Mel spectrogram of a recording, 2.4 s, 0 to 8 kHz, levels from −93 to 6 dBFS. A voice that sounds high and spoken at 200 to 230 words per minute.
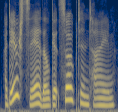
Yes: high, 240 Hz; fast, 205 wpm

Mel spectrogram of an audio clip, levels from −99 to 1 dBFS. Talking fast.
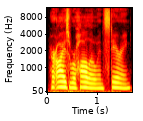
Yes: fast, 210 wpm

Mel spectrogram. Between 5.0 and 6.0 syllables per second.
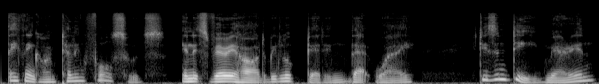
Yes: 5.3 syllables/s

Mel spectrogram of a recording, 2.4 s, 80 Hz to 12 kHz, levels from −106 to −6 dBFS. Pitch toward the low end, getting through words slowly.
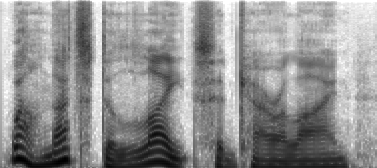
Yes: low, 115 Hz; slow, 125 wpm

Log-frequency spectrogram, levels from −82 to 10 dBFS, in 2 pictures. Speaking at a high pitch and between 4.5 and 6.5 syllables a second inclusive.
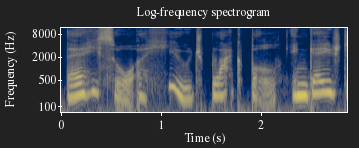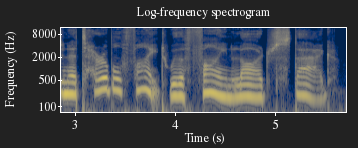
No: high, 210 Hz; 4.3 syllables/s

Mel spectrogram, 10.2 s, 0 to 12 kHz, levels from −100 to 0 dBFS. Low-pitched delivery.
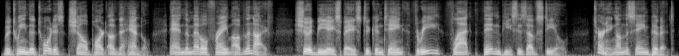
Yes: low, 110 Hz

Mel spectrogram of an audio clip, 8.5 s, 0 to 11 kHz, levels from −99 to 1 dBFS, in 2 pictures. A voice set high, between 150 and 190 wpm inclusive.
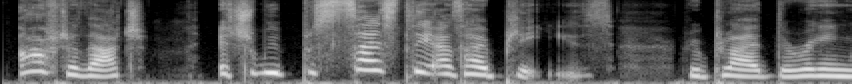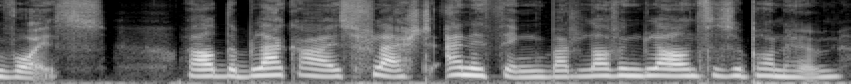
Yes: high, 245 Hz; average, 170 wpm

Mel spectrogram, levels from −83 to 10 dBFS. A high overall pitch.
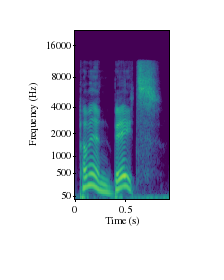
No: medium, 170 Hz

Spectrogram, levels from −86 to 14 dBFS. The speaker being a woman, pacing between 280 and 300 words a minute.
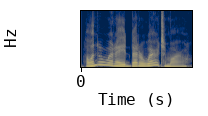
Yes: female; fast, 285 wpm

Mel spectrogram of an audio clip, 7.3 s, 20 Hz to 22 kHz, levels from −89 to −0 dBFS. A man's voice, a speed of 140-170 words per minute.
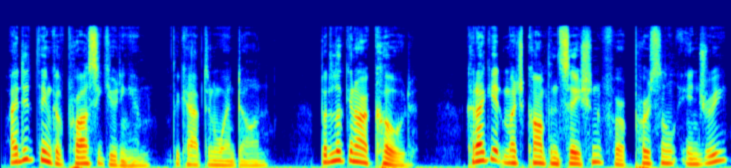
No: male; average, 195 wpm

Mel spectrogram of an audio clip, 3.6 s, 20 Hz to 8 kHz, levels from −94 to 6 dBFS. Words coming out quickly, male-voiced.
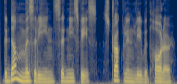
No: average, 170 wpm; male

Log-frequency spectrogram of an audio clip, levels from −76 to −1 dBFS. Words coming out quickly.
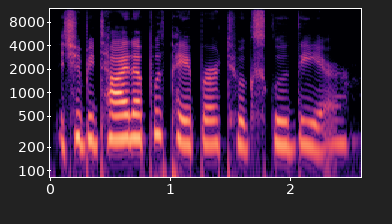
Yes: fast, 255 wpm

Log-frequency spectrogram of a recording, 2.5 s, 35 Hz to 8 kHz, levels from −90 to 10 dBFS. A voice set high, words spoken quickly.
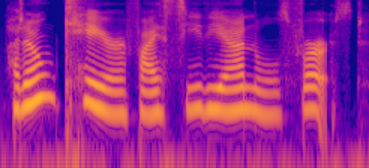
Yes: high, 235 Hz; fast, 220 wpm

